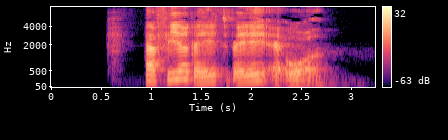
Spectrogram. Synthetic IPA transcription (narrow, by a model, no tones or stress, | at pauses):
d̥ææɐfiːɐd̥ɛːt͡sʰe̝b̥ɛːɪʔæʔɒ̰ːɐð̞̩ˠ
